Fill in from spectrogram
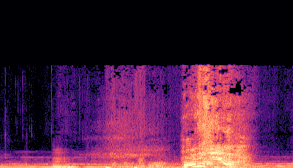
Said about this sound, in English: Bless you. You'll have to watch that. The air so here is very smoke. Dry. Every time he sneezes, his face changes again.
